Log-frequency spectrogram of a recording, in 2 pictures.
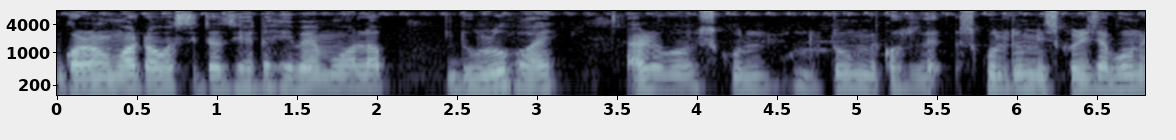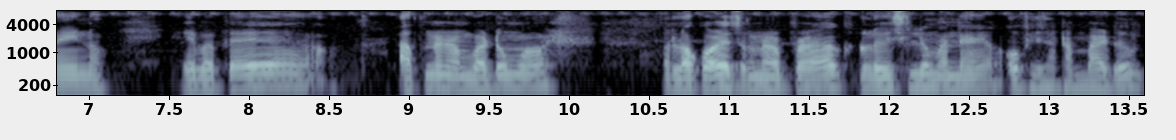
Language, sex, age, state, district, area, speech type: Assamese, male, 18-30, Assam, Majuli, urban, spontaneous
